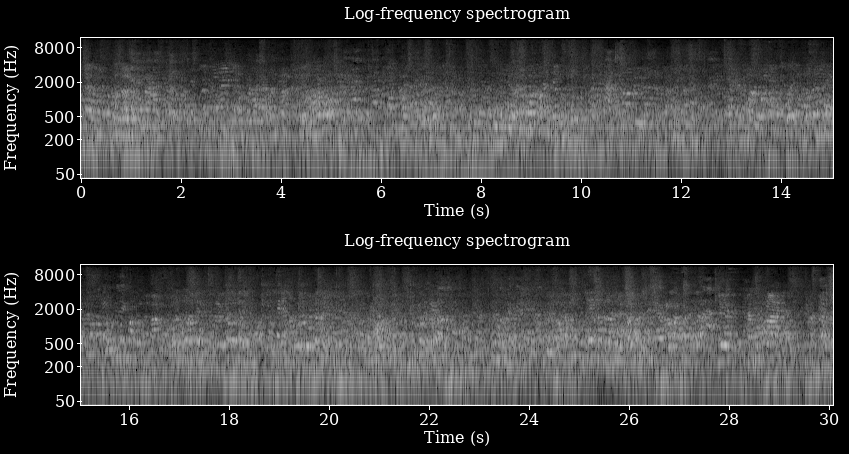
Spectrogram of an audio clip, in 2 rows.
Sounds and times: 0.0s crowd int medium school busy activity 30.0s

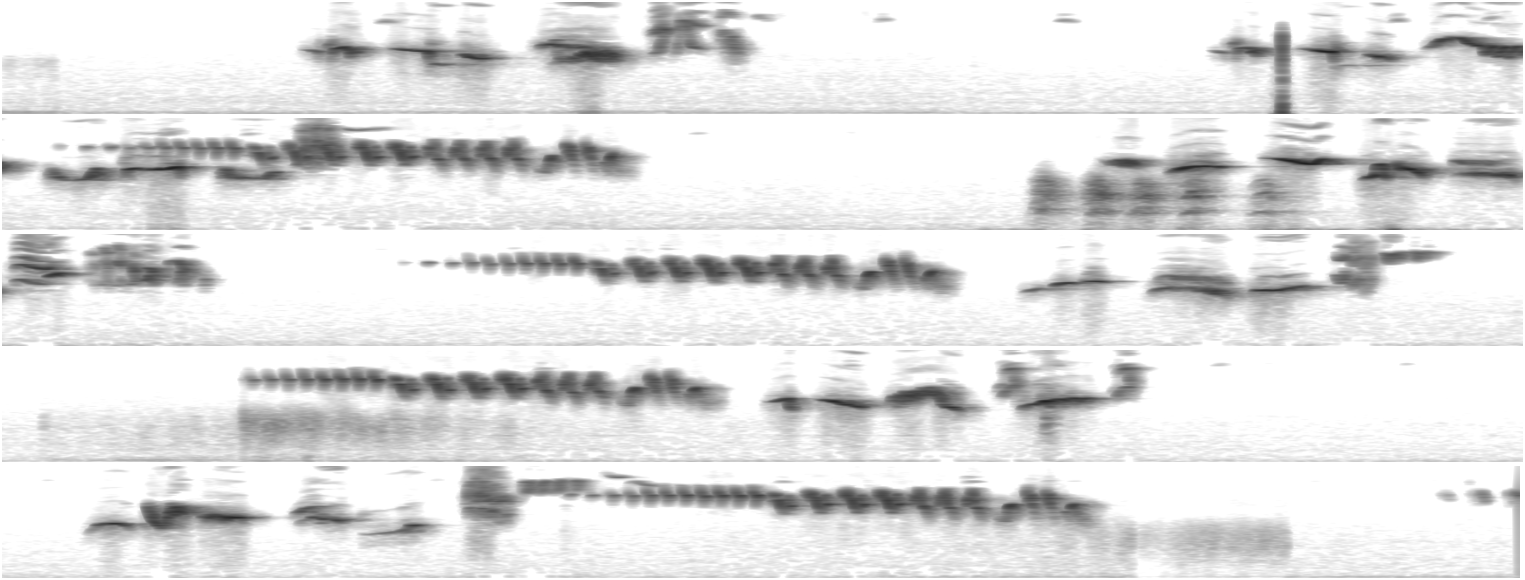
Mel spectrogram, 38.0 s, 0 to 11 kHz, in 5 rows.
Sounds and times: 1.5s Blackbird spring song 4.6s
5.2s Blackbird spring song 11.2s
12.8s Blackbird spring song 16.4s
17.1s Blackbird spring song 22.5s
24.0s Blackbird spring song 29.0s
30.6s Blackbird spring song 36.1s
37.5s Blackbird spring song 38.0s

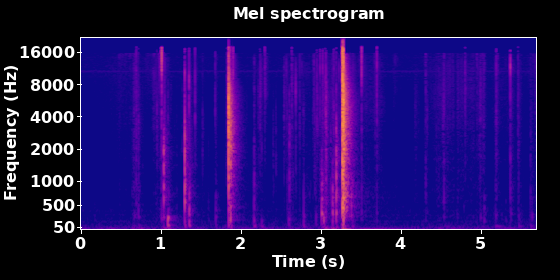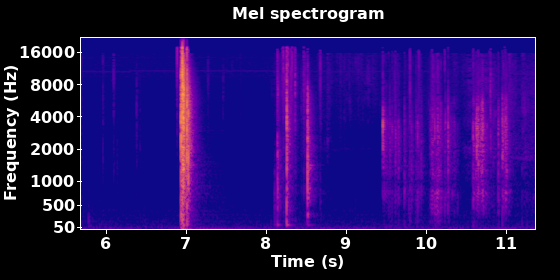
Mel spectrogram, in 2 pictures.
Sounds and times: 8.1s empty plastic bottle 8.7s
9.5s empty plastic bottle 11.3s

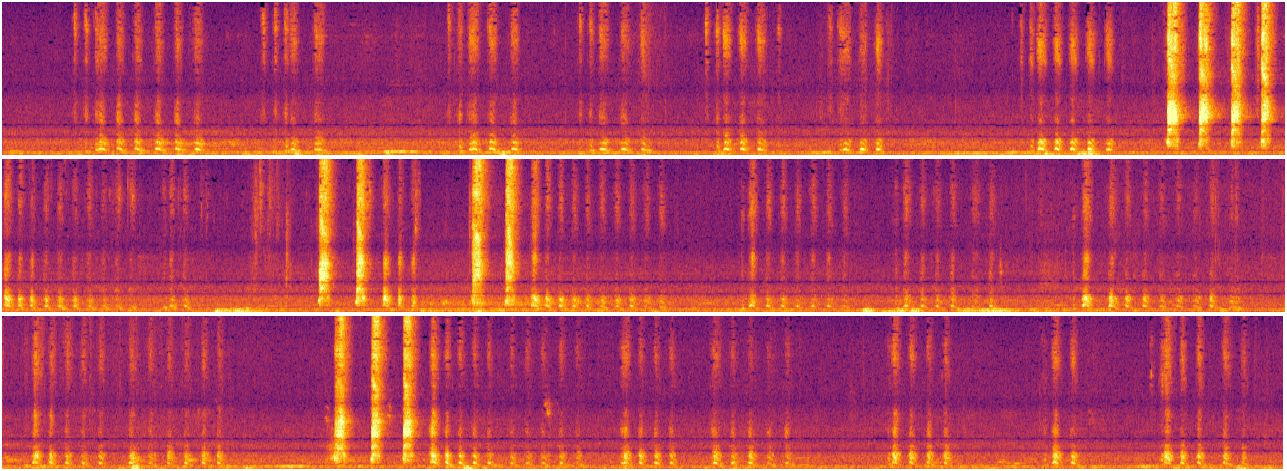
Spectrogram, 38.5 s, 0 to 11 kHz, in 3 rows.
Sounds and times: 0.7s Barking Squirrel 3.3s
4.4s Barking Squirrel 5.2s
5.8s Barking Squirrel 8.9s
10.2s Barking Squirrel 14.8s
16.0s Barking Squirrel 19.5s
20.2s Barking Squirrel 22.8s
23.6s Barking Squirrel 25.2s
25.9s Barking Squirrel 28.0s
28.9s Barking Squirrel 33.6s
34.5s Barking Squirrel 35.2s
36.1s Barking Squirrel 36.5s
37.2s Barking Squirrel 38.2s

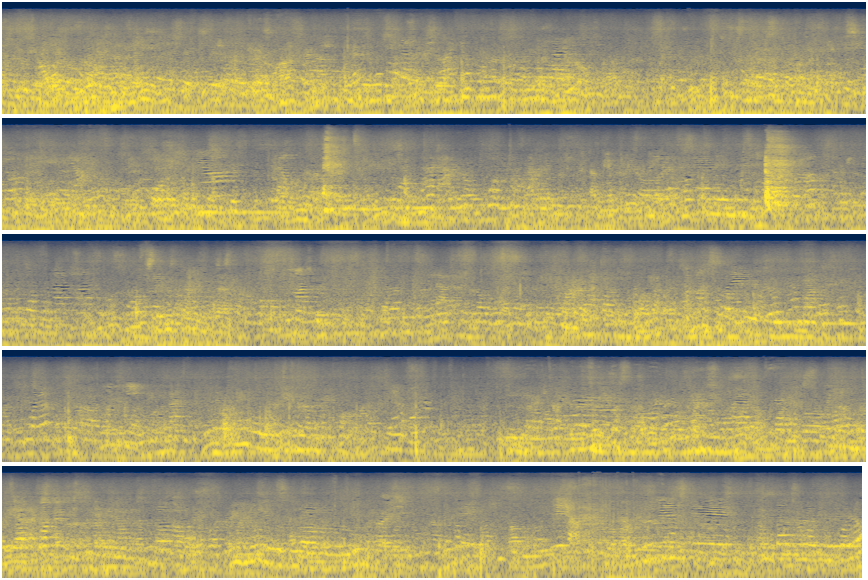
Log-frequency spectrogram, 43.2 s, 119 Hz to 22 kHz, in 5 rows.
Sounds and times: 0.0s murmurs of people 43.1s

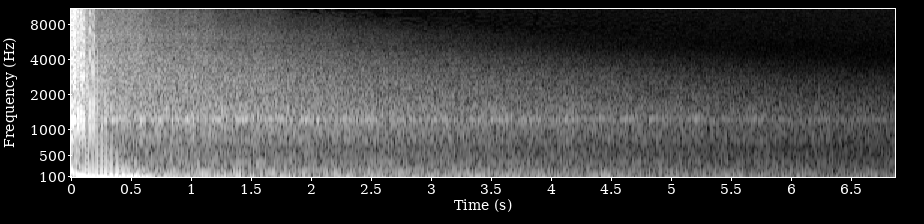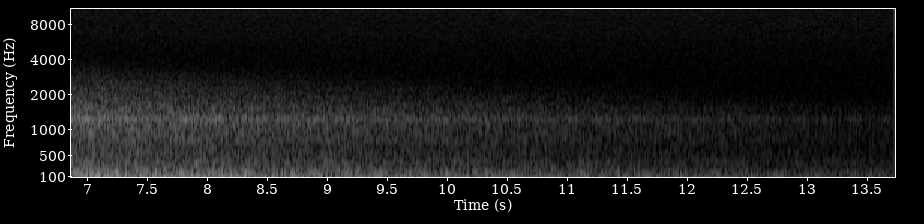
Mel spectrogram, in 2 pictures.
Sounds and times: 0.0s bassdrum 4.6s

